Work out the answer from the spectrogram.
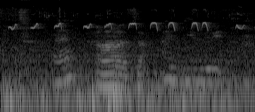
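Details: A little domestic chicken chick, a stray rescued and given water and grain, peeps repeatedly: short, high, slightly falling chirps about every quarter second, with a brief low human voice in the middle.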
